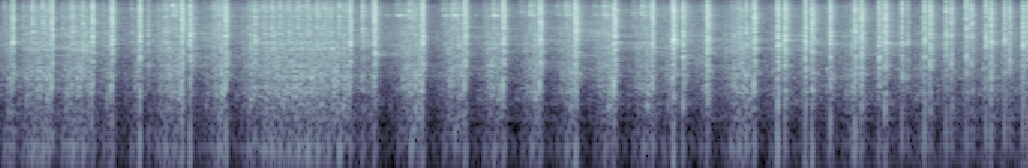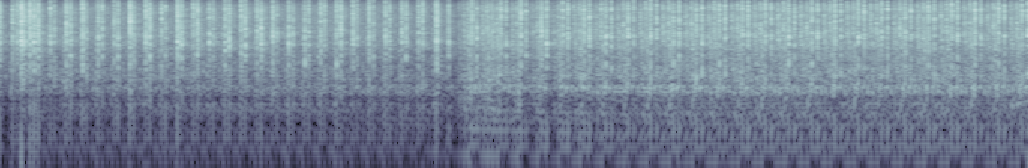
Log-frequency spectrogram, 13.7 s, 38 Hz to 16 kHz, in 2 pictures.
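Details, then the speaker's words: First test run of a new 14 hp Briggs & Stratton single-cylinder on a Turf-Power Plus lawn tractor, boosted with jumper cables: it fires in uneven bursts at first, then settles into a steady, quick, even patter and runs normally. "So this is the first test run of the new 14 horsepower Briggs & Stratton."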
